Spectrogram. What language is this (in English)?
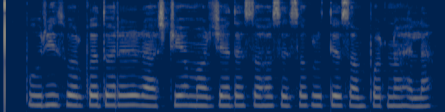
Odia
